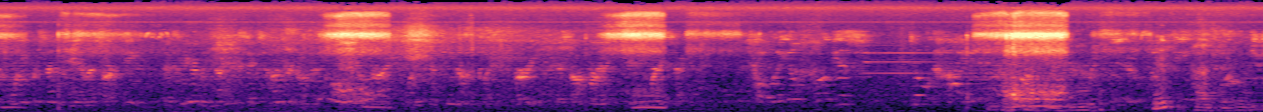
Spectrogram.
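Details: Male red Boston Terrier asleep and snoring: three separate raspy, breathy snores spaced several seconds apart, with people talking quietly between them.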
